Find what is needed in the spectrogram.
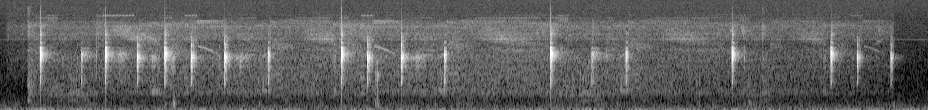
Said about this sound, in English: Spotted Marsh Frog.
